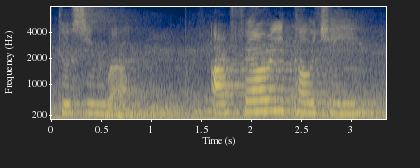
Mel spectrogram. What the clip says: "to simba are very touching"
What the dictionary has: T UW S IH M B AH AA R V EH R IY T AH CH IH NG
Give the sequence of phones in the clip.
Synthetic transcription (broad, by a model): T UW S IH M B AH AA R F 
